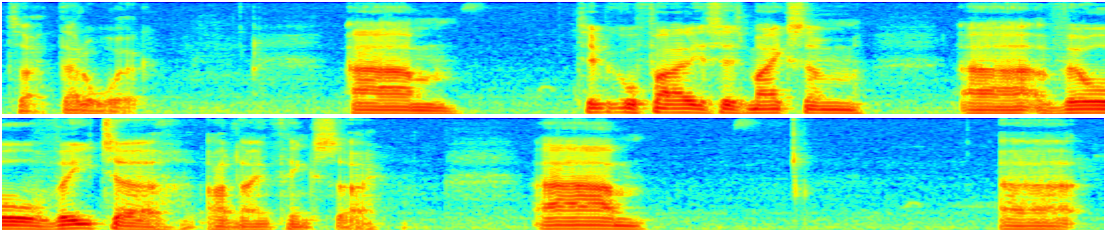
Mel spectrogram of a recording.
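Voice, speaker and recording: Low-voiced host, easygoing live-stream Q&A, lots of ums. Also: male voice. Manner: relaxed, chatty, many ums and uhs, light laughs. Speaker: cheesemaking channel host. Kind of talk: live-stream Q&A answering chat questions.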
